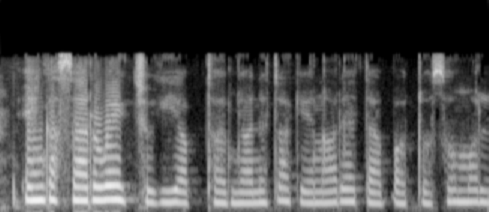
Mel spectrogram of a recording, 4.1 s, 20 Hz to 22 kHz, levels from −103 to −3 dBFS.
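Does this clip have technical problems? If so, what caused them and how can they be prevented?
Yes. Microphone overload runs from 0.22 to 1.18 s. The loudest syllables have a harsh, crackly edge because their peaks were flattened at the converter's ceiling. The level was likely set about 8 dB higher than the converter could pass, so roughly a seventh of the samples in that stretch were cut off. Once the tops of the waveform are sheared off, they cannot be recovered afterward. Lowering the microphone's input gain until the loudest peaks stay a few decibels below full scale prevents this.

A microphone volume stepped down event occurs at 0.23 s and again at 1.23 s. The whole signal, speech and background alike, drops abruptly in level: by about 3 dB the first time and by about 10 dB the second time, just after the distorted passage ends. This is likely the call software's automatic gain control cutting the device input volume in single steps after it detected clipping. 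Setting a sensible input level beforehand, or turning off automatic microphone adjustment, avoids these sudden drops.

Concealed Bluetooth headset packet loss appears at 0.65 s and at 2.77 s, just after "myonitok en". At each point a short piece of audio went missing on the headset link, and the receiver filled the gap by repeating the best-matching recent waveform. The first gap lasts 7.5 ms, which points to a single lost frame, and it is nearly inaudible. The second lasts 15 ms, about two frames, and leaves a buzzy smear with a small warble where the real signal resumes. The wideband mSBC codec on that link shows only light graininess. Keeping the headset close to the phone with no obstructions, and away from Wi-Fi congestion, reduces these dropouts.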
